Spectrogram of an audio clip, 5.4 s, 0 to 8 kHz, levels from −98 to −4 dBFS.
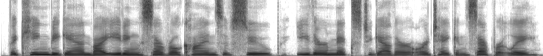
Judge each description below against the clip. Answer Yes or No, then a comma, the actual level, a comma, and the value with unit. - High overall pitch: Yes, high, 195 Hz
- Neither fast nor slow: Yes, average, 165 wpm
